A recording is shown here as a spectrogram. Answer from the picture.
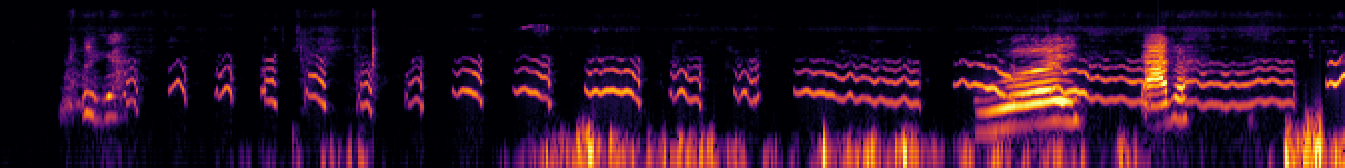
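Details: Dog whimpering in a run of short, high, rising whines, about one every half second, lengthening into longer wavering cries near the end, with low rustling and thumps underneath.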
